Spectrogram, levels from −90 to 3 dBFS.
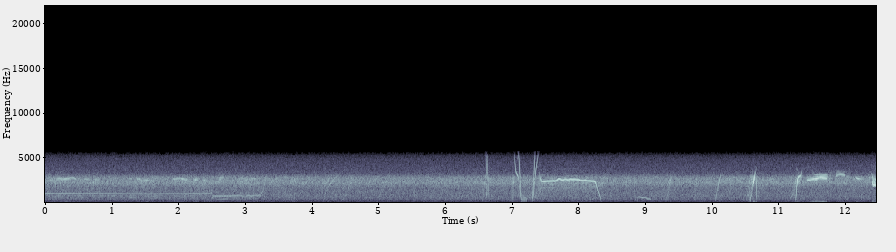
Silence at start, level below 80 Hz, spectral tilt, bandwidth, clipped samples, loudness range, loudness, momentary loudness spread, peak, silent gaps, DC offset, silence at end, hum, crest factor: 0 s; -64 dBFS; -5 dB/octave; 5.8 kHz; under 0.1%; 7 LU; -23 LUFS; 11 LU; -6 dBFS; none; under 0.1%; 0 s; none; 20 dB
